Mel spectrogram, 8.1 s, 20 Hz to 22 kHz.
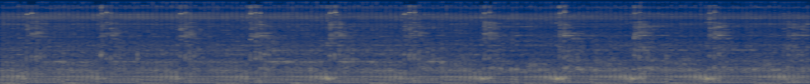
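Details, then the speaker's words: Honda HS1132 snowblower engine before service: idle swells and sags about once a second, never settling; surging from a clogged carburetor, idle jet and emulsion tube probably clogged, main jet maybe slightly, to be cleaned in frame first. "You hear that up and down sound? That's pretty common with a clogged carburetor. Carburetor needs to be cleaned."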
